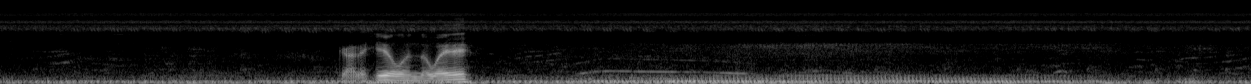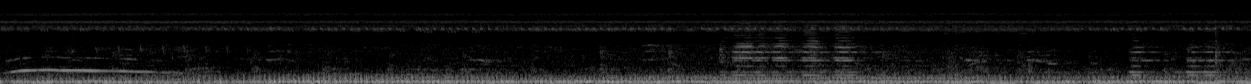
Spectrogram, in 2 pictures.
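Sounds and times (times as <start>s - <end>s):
insects chorus: 0.0s - 25.0s
distant truck horns beeping: 19.0s - 21.8s, 23.7s - 25.0s.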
